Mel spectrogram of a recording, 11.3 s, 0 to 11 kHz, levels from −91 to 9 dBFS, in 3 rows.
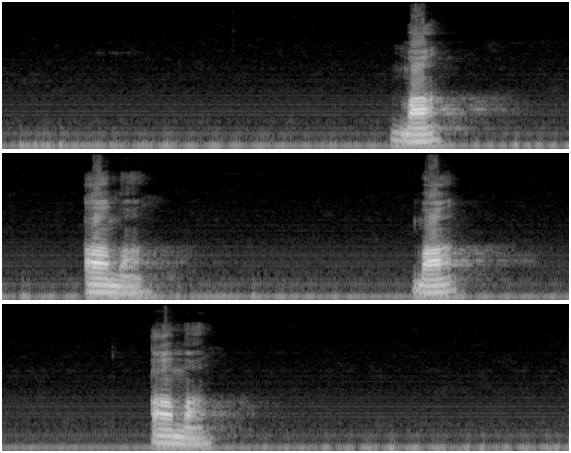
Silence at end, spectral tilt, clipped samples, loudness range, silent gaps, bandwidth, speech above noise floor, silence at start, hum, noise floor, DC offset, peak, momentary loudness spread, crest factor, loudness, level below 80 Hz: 1.15 s; -7 dB/octave; under 0.1%; 4 LU; none; 11 kHz; 33 dB; 2.6 s; 50 Hz at -40 dBFS; -44 dBFS; under 0.1%; 0 dBFS; 22 LU; 20 dB; -14 LUFS; -38 dBFS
